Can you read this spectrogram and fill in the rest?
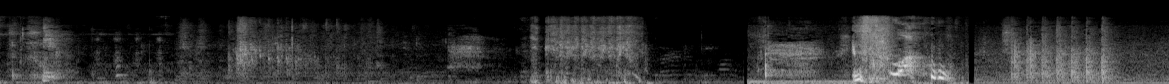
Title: Dog sneeze😭😭😭 #animalshorts #dogs #funny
